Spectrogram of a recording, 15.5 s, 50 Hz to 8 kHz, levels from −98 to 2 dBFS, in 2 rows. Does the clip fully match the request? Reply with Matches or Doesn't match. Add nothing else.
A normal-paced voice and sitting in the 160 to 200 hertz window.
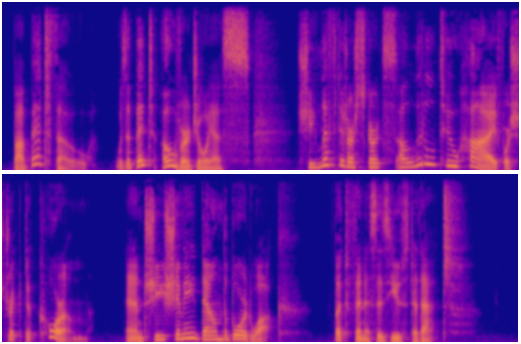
Doesn't match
